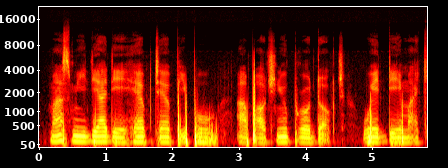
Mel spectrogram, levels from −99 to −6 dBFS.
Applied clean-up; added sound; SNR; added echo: none; none; none; none.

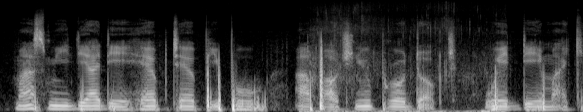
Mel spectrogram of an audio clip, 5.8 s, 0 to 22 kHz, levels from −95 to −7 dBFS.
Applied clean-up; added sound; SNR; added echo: none; Splash, splatter; 14 dB; none.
